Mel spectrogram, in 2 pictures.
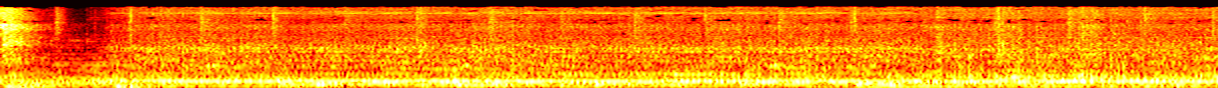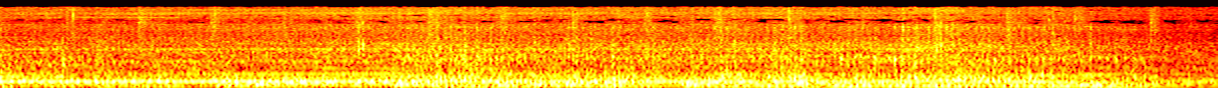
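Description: Electric hand mixer running steadily with its beaters whisking a thin mixture in a ceramic bowl; its motor whine drops in pitch near the end as it winds down. Background music plays along with it.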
